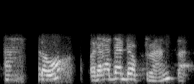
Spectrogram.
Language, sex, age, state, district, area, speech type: Kannada, female, 30-45, Karnataka, Kodagu, rural, conversation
